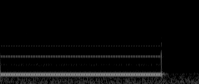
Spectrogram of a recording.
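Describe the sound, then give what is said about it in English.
A phone line tone on a call: one steady, mid-pitched electronic beep holds for about a second and a half, then cuts off abruptly, leaving faint background hiss. No one speaks. “And if, if not, we can leave him a voicemail.”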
